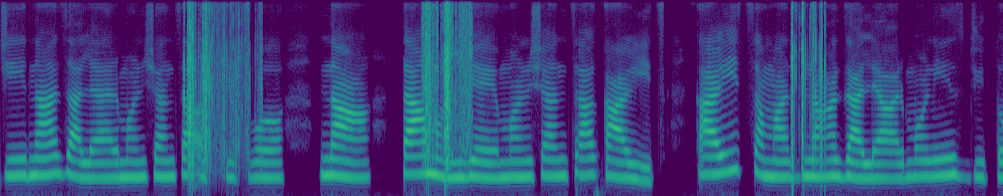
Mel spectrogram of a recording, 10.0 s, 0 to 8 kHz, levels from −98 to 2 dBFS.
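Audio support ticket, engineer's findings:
Cable scratch noise, 1.83–2.63 s, 4.21–4.72 s and 7.91–8.26 s. Dense, uneven scratching over the speech, a few dB above it, and about 10 dB above it in the middle burst. Likely a worn cable or connector being moved, with contact resistance fluctuating. Spectrogram: ragged broadband smears. Waveform: spiky fuzz riding on the signal.

Short stall from a late packet, 5.06–5.12 s. Sound is held about 21 ms too long, then resumes where it left off, so nothing is lost. The jitter buffer ran dry and the last sound was stretched. Spectrogram: harmonics briefly frozen flat. Waveform: a repeated cycle.

Repeated packet loss (robotic sound), 5.47–6.02 s. Choppy stretch. Four holes, each about 20 ms at most, roughly 60 ms concealed in total. Each gap is patched by extending the previous sound before the next arrives. Spectrogram: striped, smeared harmonics. 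Waveform: periodic copies spliced in.

Short concealed packet loss, 6.86–6.90 s. A brief smear where about 20 ms never arrived in time. The decoder continued the prior sound, then cross-faded back into the real audio. Spectrogram: a short blurred column. Waveform: a slightly uneven patch. Band limit at 8 kHz throughout, consistent with 64 kbps G.722.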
